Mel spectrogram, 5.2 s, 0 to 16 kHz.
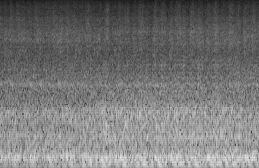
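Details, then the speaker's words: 1985 International school bus diesel, recorded from inside the cab: fires right up into a steady, even idle with low regular chug, no knocks or misses; normal idle. "all right here we go well that was boring wasn't it fired right up"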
